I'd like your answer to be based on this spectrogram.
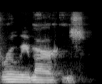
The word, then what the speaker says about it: Rui Martins: Am I saying that right, Rui? Please let me know. What's the French version of that? – No French, Portuguese, actually. It is Rui Martins.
